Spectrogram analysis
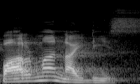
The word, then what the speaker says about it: پارمانائیڈس: کا ایک معاصر تھا، مختلف طرح پہ اس سے پڑھا گیا ہے کہ اس کا نام کیا تھا، اور ایک تلفظ اس میں سے یہ ہے کہ پارمانائیڈس۔ یہ پارمانائیڈس جو تھا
